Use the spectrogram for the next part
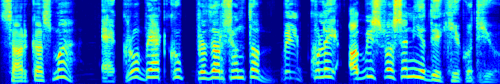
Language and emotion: Nepali, surprised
